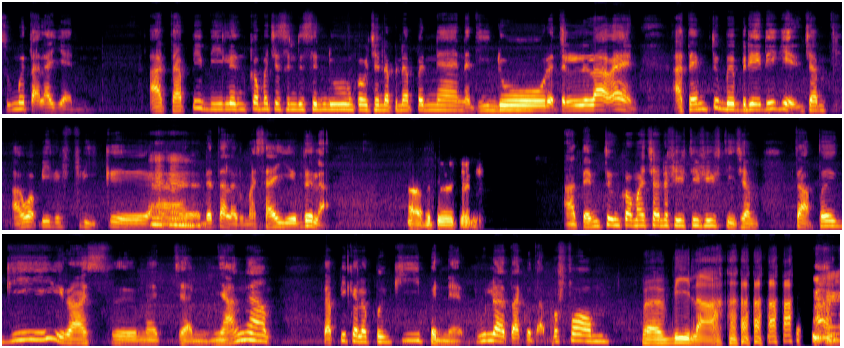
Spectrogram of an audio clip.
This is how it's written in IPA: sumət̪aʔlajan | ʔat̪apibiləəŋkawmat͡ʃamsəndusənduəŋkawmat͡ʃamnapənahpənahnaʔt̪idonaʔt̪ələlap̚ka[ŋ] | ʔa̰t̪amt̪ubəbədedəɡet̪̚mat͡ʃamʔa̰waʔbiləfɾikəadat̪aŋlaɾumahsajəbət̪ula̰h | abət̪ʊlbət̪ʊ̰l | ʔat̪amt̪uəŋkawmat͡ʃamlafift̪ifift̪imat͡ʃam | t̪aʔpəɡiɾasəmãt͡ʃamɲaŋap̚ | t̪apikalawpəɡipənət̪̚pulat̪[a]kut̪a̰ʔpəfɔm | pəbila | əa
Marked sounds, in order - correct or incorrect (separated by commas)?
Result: incorrect, correct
